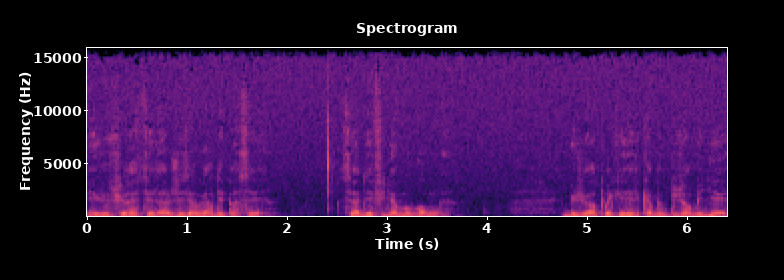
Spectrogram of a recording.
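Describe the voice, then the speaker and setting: A man's fairly high voice with a dark, mellow tone, ordinary pitch variation, a very fast pace and long, frequent pauses. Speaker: retired general, war veteran. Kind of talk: testimony. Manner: halting.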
